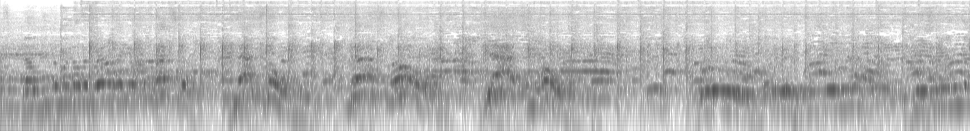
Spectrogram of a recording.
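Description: Hands clap in a steady rhythm.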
